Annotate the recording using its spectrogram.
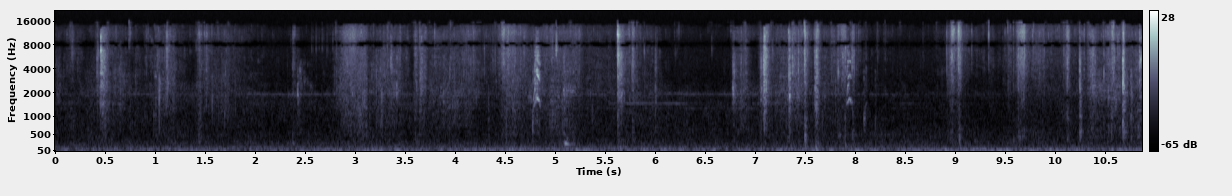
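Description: A few short, faint duck calls among scattered clicks and rustles, over a low steady rumble.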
